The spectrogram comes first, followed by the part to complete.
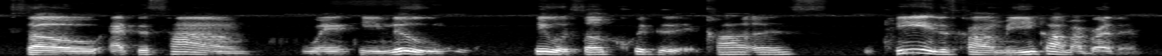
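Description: A man speaks at a moderate pace, his pitch medium with ordinary variation. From Atlanta, Georgia, US South. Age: 20s. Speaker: podcast guest. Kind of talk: casual chat.

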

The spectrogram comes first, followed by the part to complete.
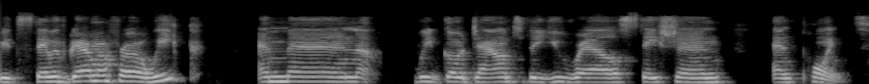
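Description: A woman with a New York accent, fairly slow and fairly even in intonation. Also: medium pitch for a woman. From New York City, Queens. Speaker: outdoor travel company founder. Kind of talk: casual interview.

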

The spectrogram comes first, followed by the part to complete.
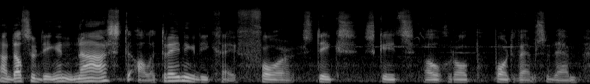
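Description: A man speaks at a medium pitch with ordinary pitch variation and hardly any pauses. He has a plain, everyday voice. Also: fairly slow pace. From Netherlands, Lek region (South Holland). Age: 60s. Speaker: skating coach. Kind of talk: interview.

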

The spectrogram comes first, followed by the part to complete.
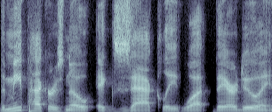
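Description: In a normal speaking voice with an American accent, a man talks at a fairly slow pace with lively intonation over a quiet background. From US Midwest, Kansas City. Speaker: investigative reporter and author. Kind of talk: interview.

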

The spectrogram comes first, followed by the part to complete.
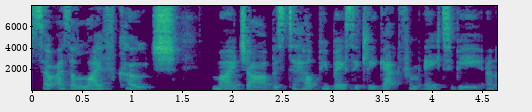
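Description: At a moderate pace, a woman speaks with monotone, flat intonation. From Ireland. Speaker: life coach. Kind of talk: interview.

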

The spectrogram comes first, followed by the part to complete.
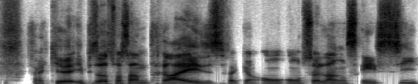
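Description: A man speaks with a Quebec accent. His pitch is medium. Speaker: game master of a role-playing podcast. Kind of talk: tabletop role-playing narration. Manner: animated.

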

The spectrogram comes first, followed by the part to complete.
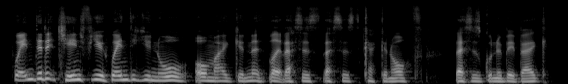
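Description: Speaking at a fairly quick pace with lively intonation, a woman with a Scottish accent has a very deep, low voice. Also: very clean recording, silent background. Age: 20s. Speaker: podcast co-host, former farming tutor. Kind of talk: casual chat.

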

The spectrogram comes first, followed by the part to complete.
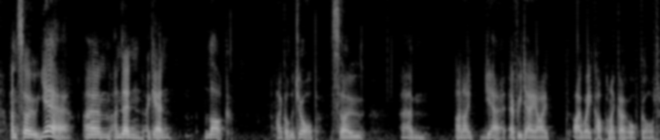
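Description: With a southern English accent, a woman speaks at a fairly slow pace, fairly low in pitch, with fairly even intonation and long, frequent pauses. The recording is very clean, with a silent background. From London, southern England. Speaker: professor. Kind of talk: interview.

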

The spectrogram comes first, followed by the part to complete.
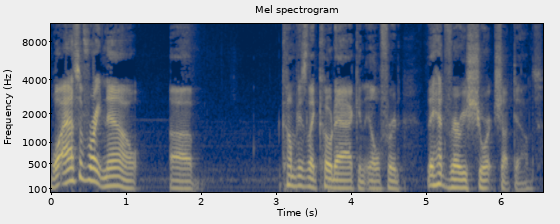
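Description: With a New York accent, the speaker goes at a fairly slow pace, using ordinary pitch variation and long, frequent pauses. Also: man, medium pitch for a man. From New York area. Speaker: podcast host. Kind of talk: casual chat. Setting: video call.

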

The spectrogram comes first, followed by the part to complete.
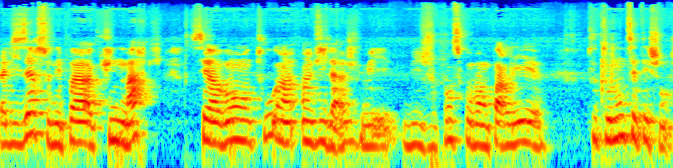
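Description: A woman's somewhat breathy voice at medium pitch, moderate in pace, with fairly even intonation. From French Alps (Savoie). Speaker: tourism communications director. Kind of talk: interview. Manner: hesitant, many fillers.

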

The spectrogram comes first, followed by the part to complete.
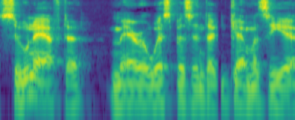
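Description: A natural voice reading aloud

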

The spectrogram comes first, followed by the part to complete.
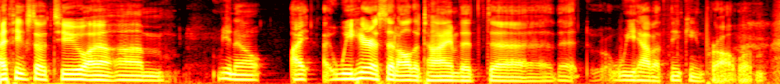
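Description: A man at medium pitch and a fairly slow pace, with ordinary pitch variation, on a very clean recording with a silent background. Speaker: podcast co-host. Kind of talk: casual chat. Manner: conversational, hesitant with filler words.

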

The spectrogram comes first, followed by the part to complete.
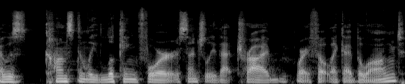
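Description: An unremarkable speaking voice, a man with an American accent speaks at a moderate pace and medium pitch with fairly even intonation, in a dry, close sound with no echo and a quiet background. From rural US. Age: 40s. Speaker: tech innovation lead. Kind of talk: interview conversation.

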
